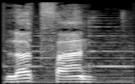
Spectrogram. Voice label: please, pashto

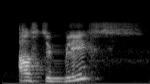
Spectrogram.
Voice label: you're welcome, dutch

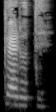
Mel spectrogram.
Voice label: i love you, galician

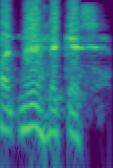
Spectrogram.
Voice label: please, West Flemish

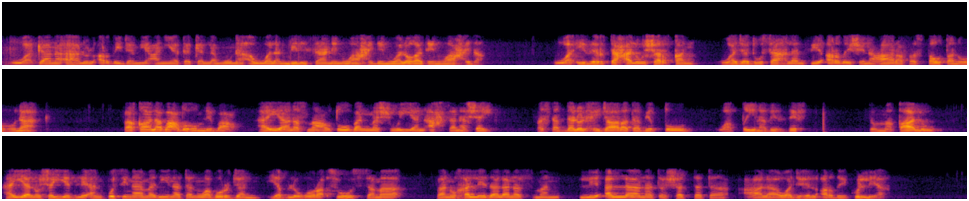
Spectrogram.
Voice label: Arabic

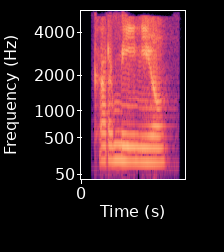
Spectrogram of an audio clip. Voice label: "carminio", Italian

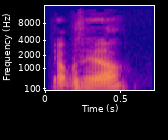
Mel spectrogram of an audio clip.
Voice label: hello, korean

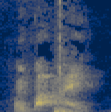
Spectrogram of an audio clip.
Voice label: seventeen vietnamese

